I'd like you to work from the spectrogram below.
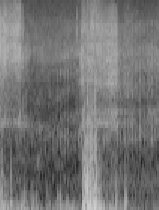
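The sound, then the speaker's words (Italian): A minicar with no muffler roars past on a street, its rough engine rumble swelling into a loud, brief burst before dropping back to a lower growl. “Il tipico rombo smarmittato della minicar che sfreccia per le strade della Loggiata”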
